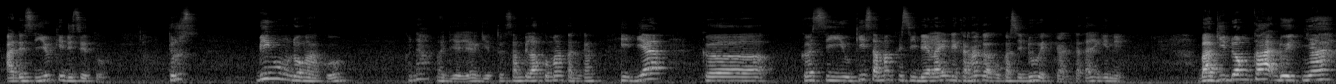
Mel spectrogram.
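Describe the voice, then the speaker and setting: A man with a Medan Indonesian accent telling a personal story in a blunt, animated vlog style. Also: high-pitched, reverberant, a little hiss or hum. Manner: animated, blunt, fast-talking, acts out quotes. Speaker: vlogger.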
